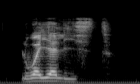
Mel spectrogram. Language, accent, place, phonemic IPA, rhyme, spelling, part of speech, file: French, France, Lyon, /lwa.ja.list/, -ist, loyaliste, noun / adjective, LL-Q150 (fra)-loyaliste.wav
- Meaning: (noun) loyalist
